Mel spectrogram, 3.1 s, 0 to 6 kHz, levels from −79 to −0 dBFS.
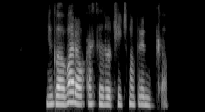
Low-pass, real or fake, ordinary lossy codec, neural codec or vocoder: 5.4 kHz; fake; Opus, 24 kbps; codec, 16 kHz, 1 kbps, FreqCodec, larger model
